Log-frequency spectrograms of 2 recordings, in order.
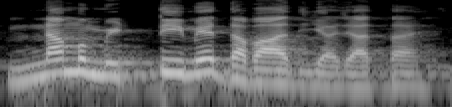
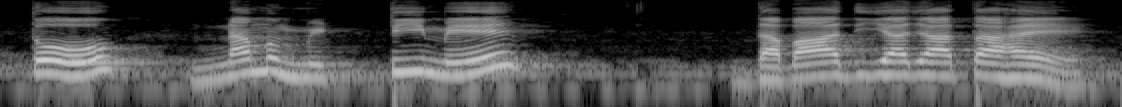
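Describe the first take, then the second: First: Said in the usual way. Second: Slow, word by word, for note-taking; slow dictation. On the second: Shown as a demonstration. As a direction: spell it out slowly so students can write. (धीरे-धीरे लिखवाते हुए) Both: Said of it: "कहो किसमें?".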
